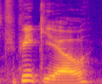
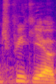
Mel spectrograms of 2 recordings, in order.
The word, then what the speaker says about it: Tripicchio: but the you know in the Old Country it's tripikio and I just grew up with the Americanized version and I keep I keep saying I'm gonna start saying tropicio because it's just like spelled like Pinocchio and it's just easier for people to get but then I always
